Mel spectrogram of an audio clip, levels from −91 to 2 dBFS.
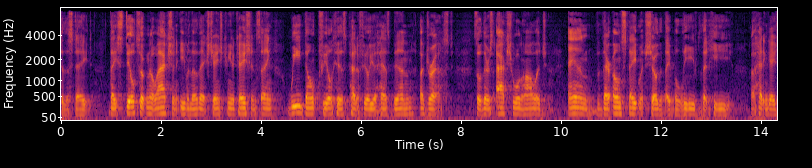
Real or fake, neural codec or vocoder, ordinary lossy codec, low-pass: fake; vocoder, 22.05 kHz, 80 mel bands, Vocos; MP3, 48 kbps; 7.2 kHz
